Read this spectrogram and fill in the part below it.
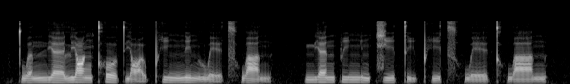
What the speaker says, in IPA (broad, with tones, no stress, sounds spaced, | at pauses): t̪ w ə˧˥ n n̪ j ɛ˥˧ l j ɑ˥˧ ŋ kʰ o˥˩ ʊ̯ t̪ j ɑ̰˨˩ ʊ̯ pʰ i˥˧ ŋ n̪ i˥˩ n l w ḛ˨˩ ɪ̯ t͡sʰ w a˥˩ n | m j ɛ˥ n p i˥ ŋ i˨ n t͡ɕ i˥ t̪ ḭ˨˩ pʰ i˥˩ t͡sʰ w e˧˥ ɪ̯ kʰ w a˥ n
